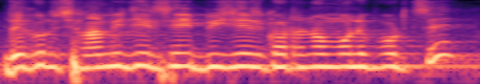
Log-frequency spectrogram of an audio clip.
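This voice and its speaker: A man teaching a scripture class. He explains Sanskrit verses word by word and slows down when he recites them. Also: sits high, flat delivery, darkish tone. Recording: long reverb in a hall.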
